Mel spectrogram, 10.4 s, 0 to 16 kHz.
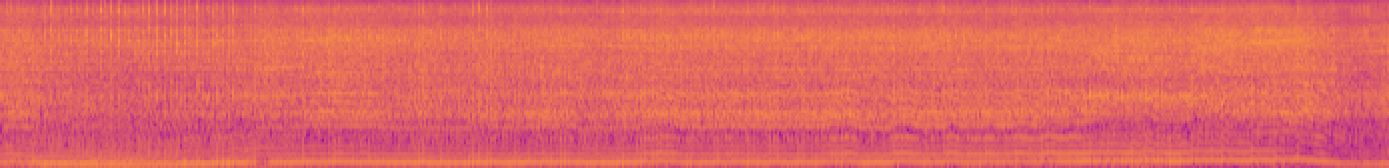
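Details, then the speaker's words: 1997 Kyosho nitro RC with cooling fan, running outdoors in wind: a steady, high buzzing idle that holds pitch without hunting until the end. It idles smoothly and evenly, and the engine stays cool to the touch. "and the idol you just can't kill that idol i could probably leave it here all day"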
